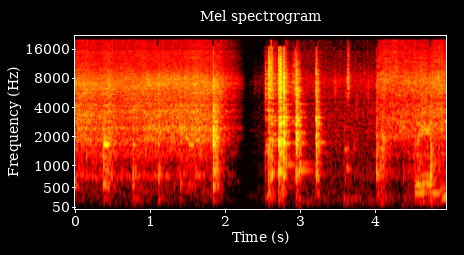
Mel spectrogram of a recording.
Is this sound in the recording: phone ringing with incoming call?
no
